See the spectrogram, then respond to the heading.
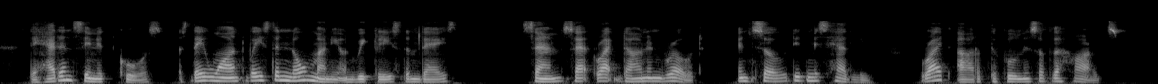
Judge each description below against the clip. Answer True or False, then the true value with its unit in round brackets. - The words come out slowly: False (175 wpm)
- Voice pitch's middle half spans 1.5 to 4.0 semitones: False (5.1 semitones)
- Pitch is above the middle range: False (140 Hz)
